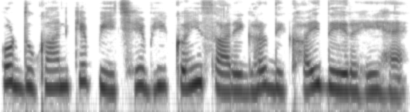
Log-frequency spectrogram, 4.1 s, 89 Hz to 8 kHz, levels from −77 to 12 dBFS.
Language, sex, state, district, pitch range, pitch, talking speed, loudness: Hindi, female, Uttar Pradesh, Saharanpur, 210-250 Hz, 240 Hz, 175 wpm, -15 LUFS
